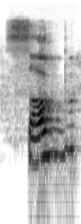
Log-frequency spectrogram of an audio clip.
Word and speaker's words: صب: صب, سب. So the difference is in the a, the fatha. Both have a fatha. Here I say the fatha as a. Here I say the fatha as a. صب سب.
